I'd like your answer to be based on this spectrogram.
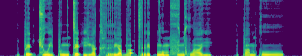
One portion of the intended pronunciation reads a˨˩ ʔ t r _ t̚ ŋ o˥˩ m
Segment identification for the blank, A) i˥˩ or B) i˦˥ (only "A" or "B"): A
